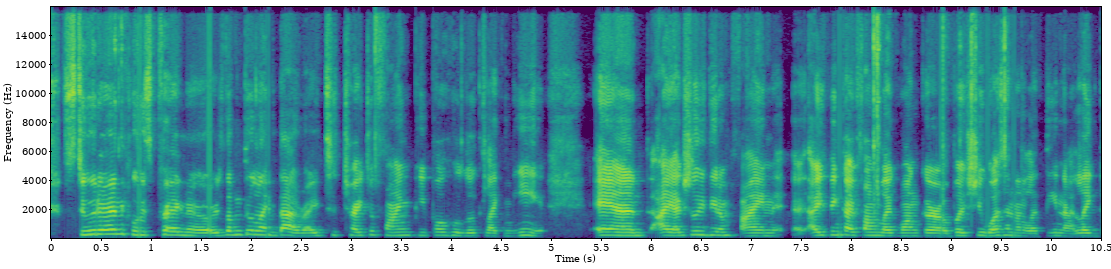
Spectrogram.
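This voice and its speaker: Young woman on a video call, lots of likes and ums, chatty. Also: mid-range voice. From El Salvador. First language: Spanish. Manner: chatty, many fillers like "like" and "um". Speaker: conference presenter. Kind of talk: casual online presentation.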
